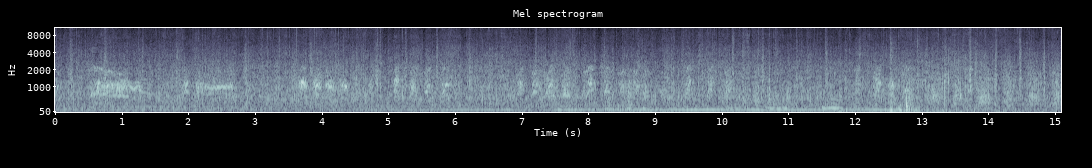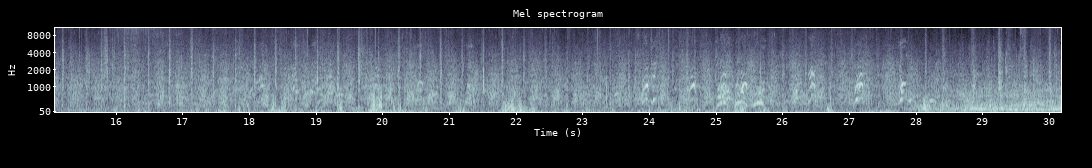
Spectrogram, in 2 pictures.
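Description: Dogs barking and yipping at intervals, some way off. A steady low hum runs under the first half and stops partway through.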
